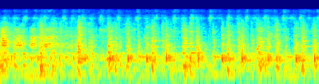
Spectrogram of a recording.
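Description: Acoustic guitars strummed together in a steady, brisk rhythm.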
